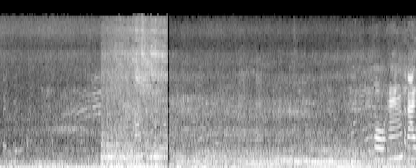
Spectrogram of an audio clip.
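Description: Steady low hum of a motor vehicle engine running close by, with people talking, loudest near the end. About two seconds in, a hiss rises and then cuts off abruptly about a second later.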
